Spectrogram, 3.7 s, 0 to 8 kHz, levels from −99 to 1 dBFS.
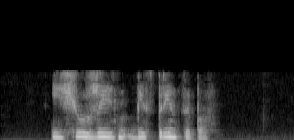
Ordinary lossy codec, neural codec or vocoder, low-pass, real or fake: AAC, 16 kbps; none; 7.2 kHz; real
